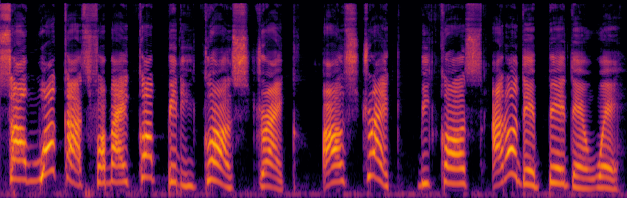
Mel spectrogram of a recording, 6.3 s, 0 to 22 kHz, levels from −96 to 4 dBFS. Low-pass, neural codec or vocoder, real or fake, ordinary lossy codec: none; none; real; none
